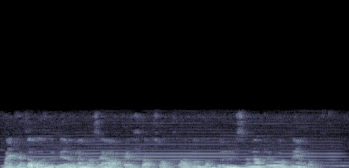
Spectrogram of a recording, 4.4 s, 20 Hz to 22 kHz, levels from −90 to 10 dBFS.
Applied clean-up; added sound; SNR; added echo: none; Bowed string instrument; 18 dB; reverberation time 0.6 s.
